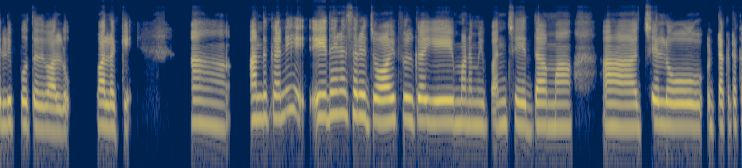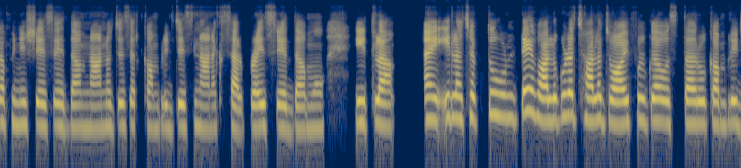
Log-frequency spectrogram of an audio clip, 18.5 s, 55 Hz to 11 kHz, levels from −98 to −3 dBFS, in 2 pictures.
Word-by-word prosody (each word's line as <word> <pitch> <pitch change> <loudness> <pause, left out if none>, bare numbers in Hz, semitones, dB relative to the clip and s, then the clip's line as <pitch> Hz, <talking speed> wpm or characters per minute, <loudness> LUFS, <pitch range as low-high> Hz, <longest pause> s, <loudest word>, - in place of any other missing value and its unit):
వెళ్ళిపోతది 215 -3 -3
వాళ్ళు 180 0 -2 0.4
వాళ్ళకి. 215 - 0 0.8
ఆ! - - +2 0.7
అందుకని 275 +3 -2 0.4
ఏదైనా 300 +2 +2
సరే 285 -1 +4
జాయ్‌ఫుల్‌గా 245 +1 +3 0.2
"ఏయ్! 235 0 +4
మనం 225 -1 -5
ఈ - - -12
పని 225 - -4
చేద్దామా? 210 -1 -1 0.6
ఆహ్, 205 -1 +1
ఛలో 225 -3 0 0.5
టకటక 230 +2 -2
ఫినిష్ 220 -1 -4
చేసేద్దాం, 205 -1 -3
నాన్నొచ్చేసరికి 210 +2 -4
కంప్లీట్ 200 -1 -9
జేసి 205 +1 -2
నాన్నకి 195 0 -4
సర్‌ప్రైజ్ 200 +2 +1
చేద్దాము." 195 0 -2 0.6
ఇట్లా 225 -1 +4 0.5
ఐ - - +8 0.2
ఇలా 275 -1 +2
చెప్తూ 270 +3 -2
ఉంటే 275 +3 +3 0.2
వాళ్ళు 245 0 +7
కూడా 290 +1 +5
చాలా 250 0 +4
జాయ్‌ఫుల్‌గా 235 +2 +3
వస్తారు. 225 0 0
కంప్లీట్ 220 0 0
220 Hz, 115 wpm, -24 LUFS, 205-245 Hz, 0.8 s, ఐ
